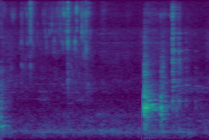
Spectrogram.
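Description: Fresh orange juice strains through a fine kitchen strainer with faint, quiet trickling, then a sudden clear drip and splash, followed by a couple of softer drops.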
